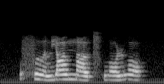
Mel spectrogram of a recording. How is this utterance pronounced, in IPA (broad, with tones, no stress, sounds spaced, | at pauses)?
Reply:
f ɤ˥˨ l j ɑ˦ ʊ̯ n̪ ɑ˨˩ ʊ̯ t͡sʰ w ɔ˨˦ ɻ w ɔ˥˨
